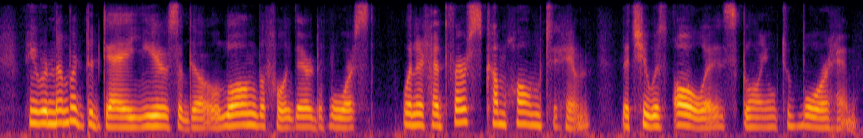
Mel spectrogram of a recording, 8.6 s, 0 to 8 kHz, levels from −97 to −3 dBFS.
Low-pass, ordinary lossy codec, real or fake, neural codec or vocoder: 7.2 kHz; Opus, 32 kbps; fake; codec, 16 kHz, 1 kbps, FunCodec, trained on Chinese and English, 50 frames a second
